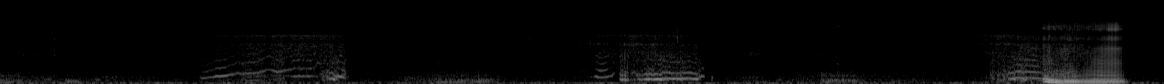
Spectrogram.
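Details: A dog snoring: soft, irregular breaths with a fluttering, snorting quality in a quiet room, ending in a louder snort.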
